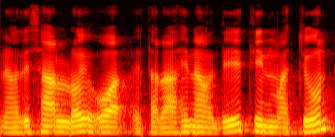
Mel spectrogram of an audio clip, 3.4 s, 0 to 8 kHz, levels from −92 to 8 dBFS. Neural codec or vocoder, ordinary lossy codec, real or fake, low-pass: vocoder, 44.1 kHz, 128 mel bands every 256 samples, BigVGAN v2; none; fake; 7.2 kHz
